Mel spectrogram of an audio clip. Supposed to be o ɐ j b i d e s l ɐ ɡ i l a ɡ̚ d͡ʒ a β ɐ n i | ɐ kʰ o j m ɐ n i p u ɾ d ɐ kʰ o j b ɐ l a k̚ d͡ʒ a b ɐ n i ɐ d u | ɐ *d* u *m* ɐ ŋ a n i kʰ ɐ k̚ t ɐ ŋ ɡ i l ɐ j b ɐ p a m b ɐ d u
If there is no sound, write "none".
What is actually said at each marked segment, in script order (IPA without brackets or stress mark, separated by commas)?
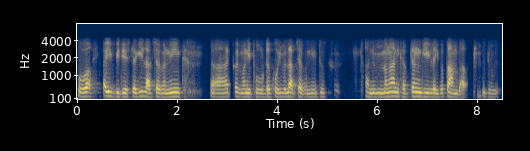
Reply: n, m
